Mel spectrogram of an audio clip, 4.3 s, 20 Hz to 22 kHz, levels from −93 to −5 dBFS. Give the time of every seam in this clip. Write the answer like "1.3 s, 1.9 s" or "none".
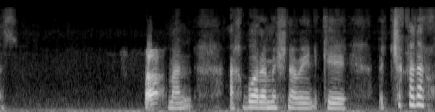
1.6 s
